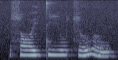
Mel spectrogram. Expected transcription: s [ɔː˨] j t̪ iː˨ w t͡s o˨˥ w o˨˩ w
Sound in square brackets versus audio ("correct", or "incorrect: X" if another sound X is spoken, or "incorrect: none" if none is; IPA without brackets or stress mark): correct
